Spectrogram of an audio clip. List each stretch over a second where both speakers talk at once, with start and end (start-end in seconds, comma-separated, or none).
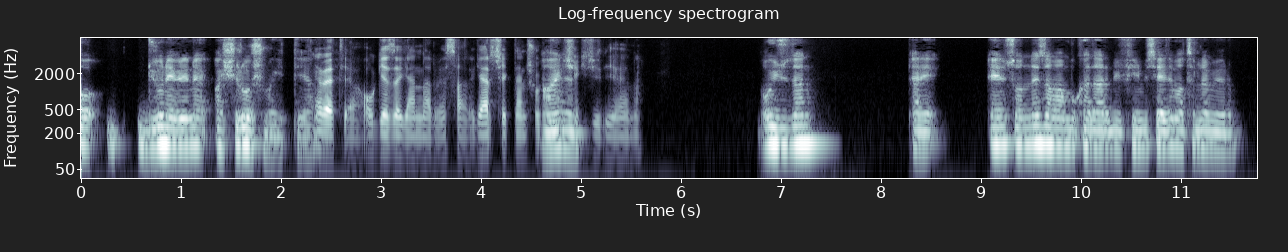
none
